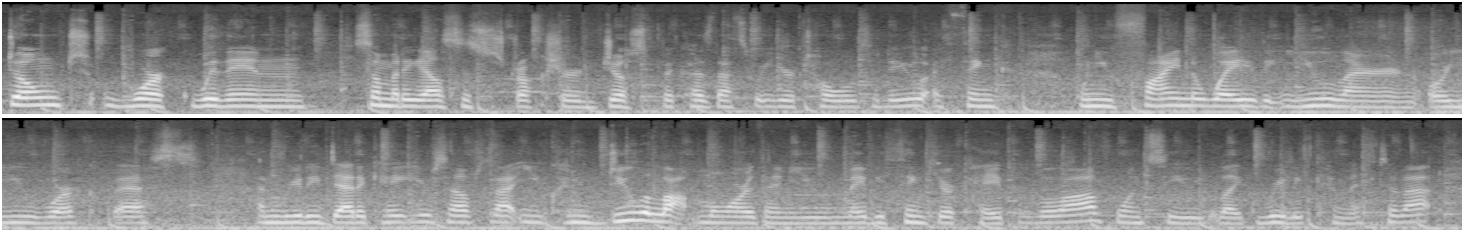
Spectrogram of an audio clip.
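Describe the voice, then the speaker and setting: A woman's voice: mid-range voice, fairly even intonation, moderate pace, hardly any pauses, over music. A young woman with a west of Ireland accent, giving chatty, informal and thoughtful answers as an interview guest. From Galway, Ireland. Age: young adult.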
